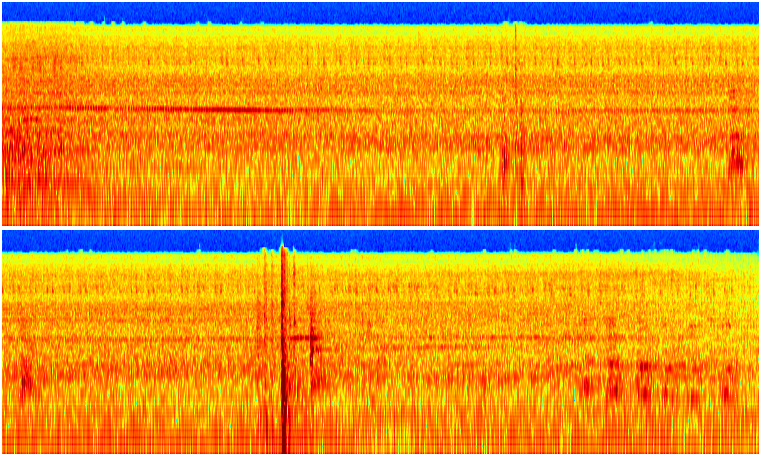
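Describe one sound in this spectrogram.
A car engine idles steadily nearby.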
